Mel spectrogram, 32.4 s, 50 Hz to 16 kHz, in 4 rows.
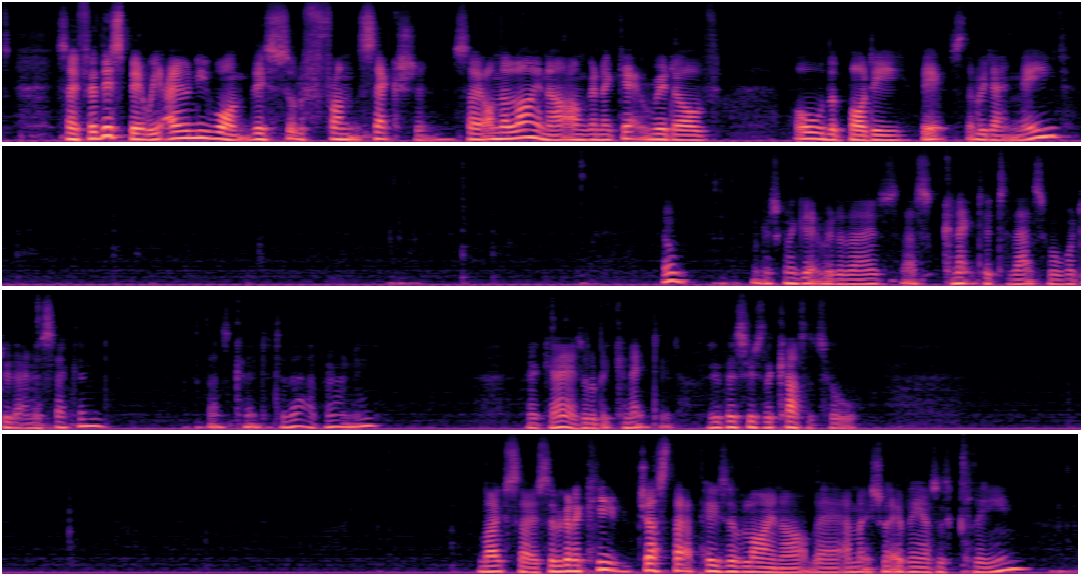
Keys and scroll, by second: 10.9 super+z, 13.4 super+z, 17.5 super+z, 28.9-29.5 typing, 32.1 super+a.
